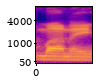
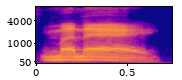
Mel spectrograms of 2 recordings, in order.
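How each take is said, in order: First: The name is said like the word money. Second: The name is said like the painter Monet. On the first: The speaker calls it wrong. "It's not money" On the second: The speaker calls it right. "It's Monet"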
